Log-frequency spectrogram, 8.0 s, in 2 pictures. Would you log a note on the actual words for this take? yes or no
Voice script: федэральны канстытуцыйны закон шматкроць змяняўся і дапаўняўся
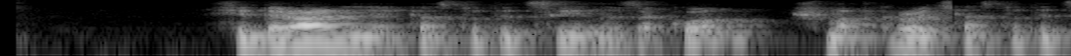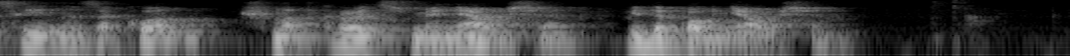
yes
